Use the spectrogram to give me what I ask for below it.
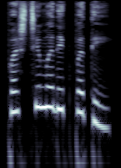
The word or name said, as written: ಪಶ್ಚಿಮದಿಕ್ಪತಿ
